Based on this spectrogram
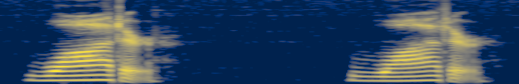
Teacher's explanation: I let my tongue go to the teeth, touch it lightly and quickly, come back. Not a lot of air is forced out. Water. You can think of it as a D sound if that helps you. · when you have a T at the beginning of an unstressed syllable, it softens. It becomes what we call a flap T, or something very similar to a D. In fact, it's kind of easy to think of it as a D sound.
